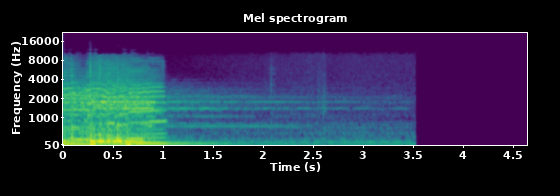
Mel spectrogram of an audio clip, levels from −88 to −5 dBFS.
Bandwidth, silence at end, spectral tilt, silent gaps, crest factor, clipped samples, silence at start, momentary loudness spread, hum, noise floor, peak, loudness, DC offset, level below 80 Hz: 10.5 kHz; 3 s; -6 dB/octave; none; 18 dB; under 0.1%; 0 s; 23 LU; none; under -90 dBFS; 0 dBFS; -13 LUFS; under 0.1%; -26 dBFS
